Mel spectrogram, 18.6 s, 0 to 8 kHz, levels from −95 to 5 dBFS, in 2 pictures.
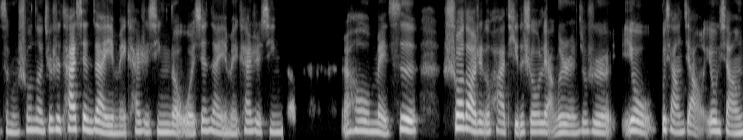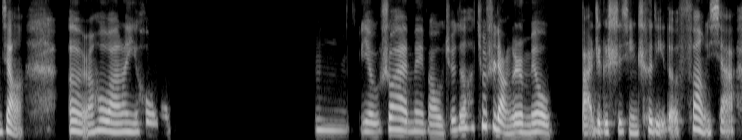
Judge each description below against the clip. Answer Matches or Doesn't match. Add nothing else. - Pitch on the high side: Matches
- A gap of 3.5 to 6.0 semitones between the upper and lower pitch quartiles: Doesn't match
